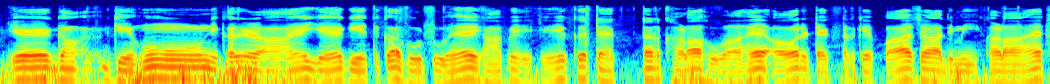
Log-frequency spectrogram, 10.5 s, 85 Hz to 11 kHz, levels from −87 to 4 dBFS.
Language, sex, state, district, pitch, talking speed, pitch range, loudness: Hindi, male, Uttar Pradesh, Jyotiba Phule Nagar, 100 Hz, 145 wpm, 90-110 Hz, -19 LUFS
